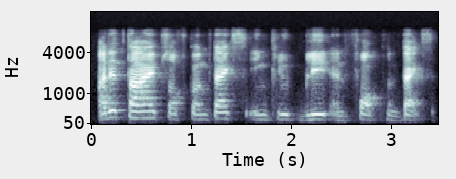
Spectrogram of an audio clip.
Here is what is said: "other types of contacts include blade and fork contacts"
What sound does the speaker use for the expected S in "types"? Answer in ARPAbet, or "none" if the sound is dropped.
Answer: S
